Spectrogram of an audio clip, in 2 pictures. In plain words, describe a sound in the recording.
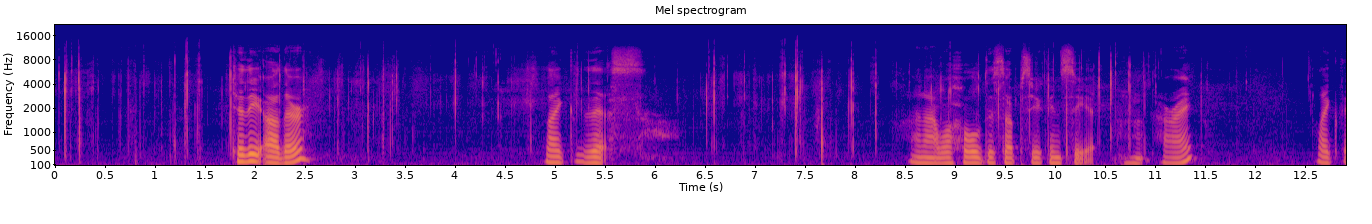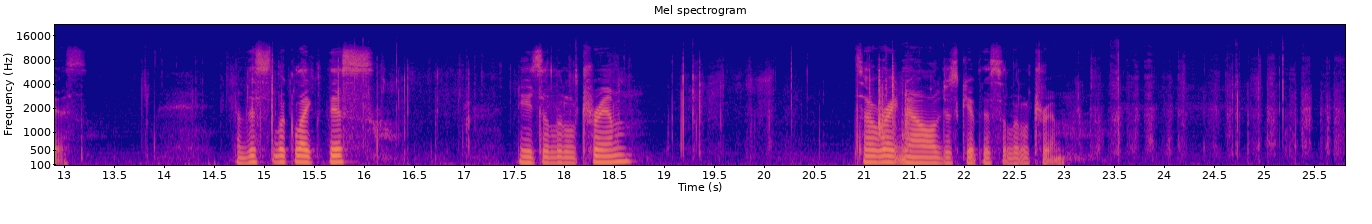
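Paper crinkles and rustles in a woman's hands.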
